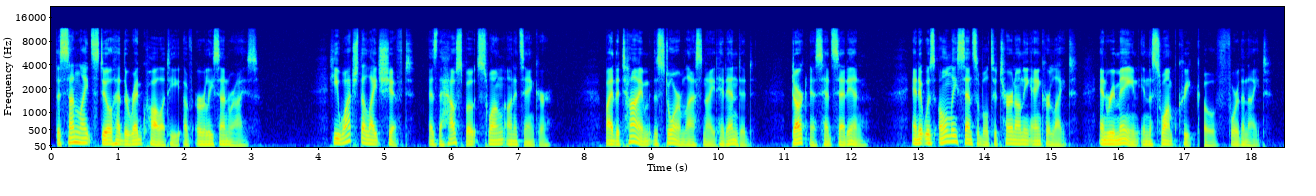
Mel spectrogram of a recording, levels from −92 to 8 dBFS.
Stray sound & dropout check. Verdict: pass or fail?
fail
